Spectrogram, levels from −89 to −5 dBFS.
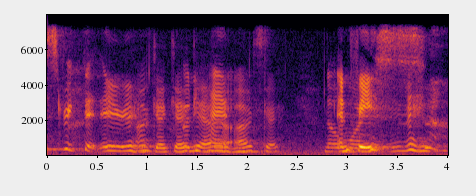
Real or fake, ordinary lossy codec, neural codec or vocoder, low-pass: real; none; none; 7.2 kHz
